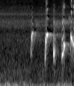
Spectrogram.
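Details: Short excerpt of a southern Thai streak-eared bulbul, four crisp, slurred chirps spaced irregularly after a quiet start, above a faint constant high hiss.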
